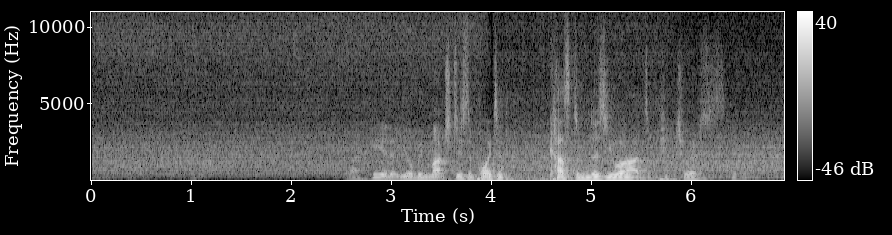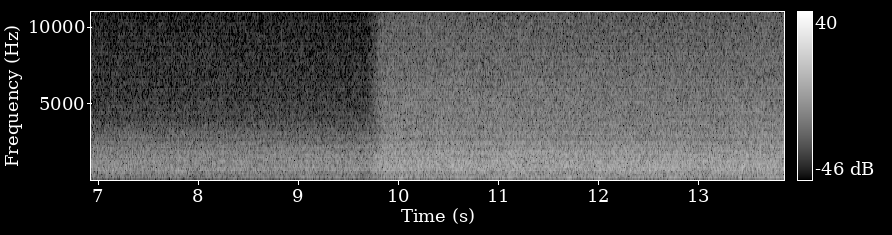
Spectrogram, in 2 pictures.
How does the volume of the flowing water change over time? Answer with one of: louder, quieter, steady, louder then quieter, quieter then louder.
louder.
